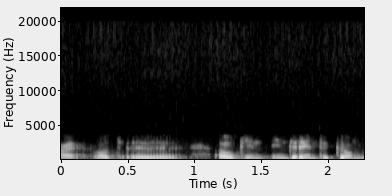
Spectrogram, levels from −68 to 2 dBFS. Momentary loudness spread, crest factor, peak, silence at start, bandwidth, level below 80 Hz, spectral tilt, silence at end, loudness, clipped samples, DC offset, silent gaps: 6 LU; 18 dB; 0 dBFS; 0 s; over 20 kHz; -68 dBFS; -8 dB/octave; 0 s; -19 LUFS; under 0.1%; under 0.1%; none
